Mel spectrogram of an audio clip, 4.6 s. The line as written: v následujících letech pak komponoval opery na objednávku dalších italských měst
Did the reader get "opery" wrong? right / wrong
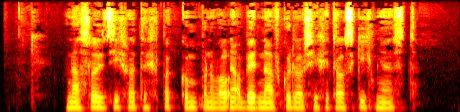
wrong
